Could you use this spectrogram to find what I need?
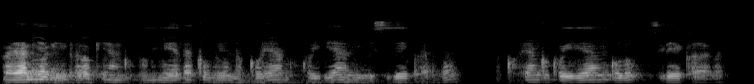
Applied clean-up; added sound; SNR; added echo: neural mask model DeepFilterNet 3.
